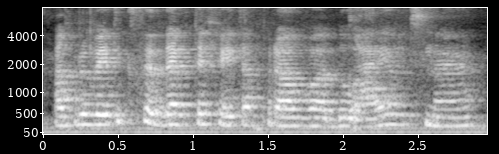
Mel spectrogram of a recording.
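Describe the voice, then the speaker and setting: A woman co-host relaying viewer comments and questions briskly on a casual live stream. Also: mid-range voice, fairly even intonation. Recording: roomy, noisy background.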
